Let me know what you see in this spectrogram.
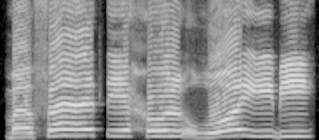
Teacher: Ghain ini harus dialirkan suara kita, tidak boleh ditahan. Alirkan suara kita ketika membacanya. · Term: huruf ghain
